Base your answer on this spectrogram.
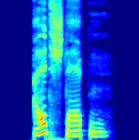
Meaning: dative plural of Altstadt
- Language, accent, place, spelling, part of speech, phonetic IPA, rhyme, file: German, Germany, Berlin, Altstädten, noun, [ˈaltˌʃtɛtn̩], -altʃtɛtn̩, De-Altstädten.ogg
